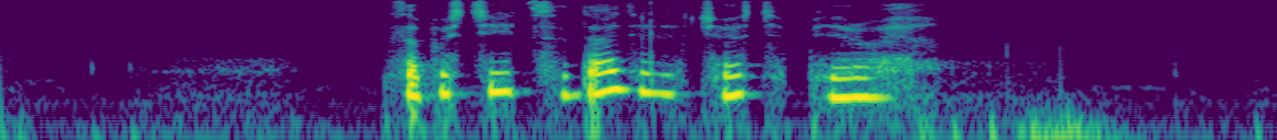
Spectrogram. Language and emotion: Russian, sad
